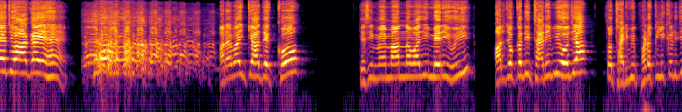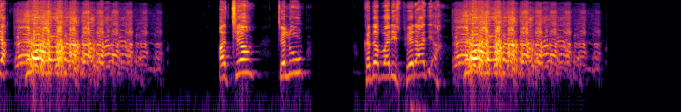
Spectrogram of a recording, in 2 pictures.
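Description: An elderly man talks with animation, close by.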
